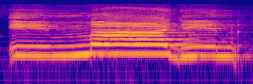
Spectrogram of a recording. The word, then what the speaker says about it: imagine: Imagine all the people. – So this word actually contains a schwa.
